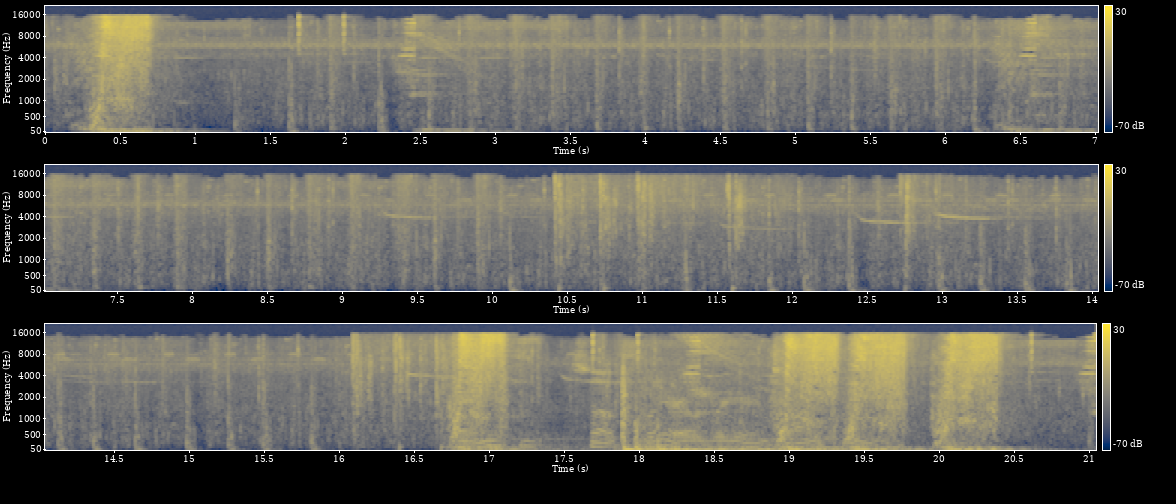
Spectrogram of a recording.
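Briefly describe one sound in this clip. Footsteps patter quickly through grass.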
